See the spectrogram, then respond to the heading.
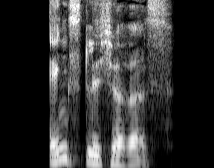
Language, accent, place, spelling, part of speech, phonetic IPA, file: German, Germany, Berlin, ängstlicheres, adjective, [ˈɛŋstlɪçəʁəs], De-ängstlicheres.ogg
- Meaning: strong/mixed nominative/accusative neuter singular comparative degree of ängstlich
